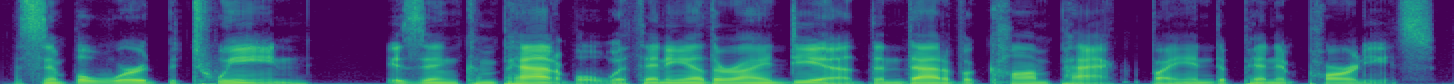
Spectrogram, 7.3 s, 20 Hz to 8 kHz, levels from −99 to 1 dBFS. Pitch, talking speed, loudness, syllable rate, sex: 90 Hz, 150 wpm, -24 LUFS, 4.9 syllables/s, male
